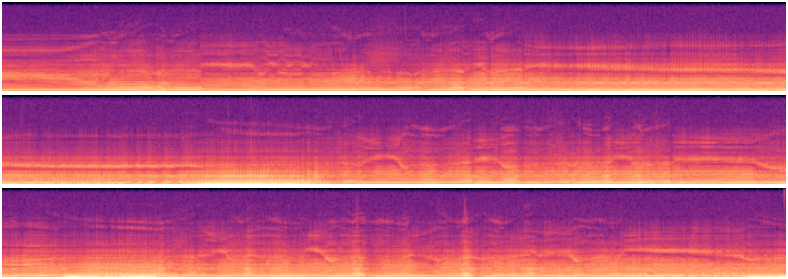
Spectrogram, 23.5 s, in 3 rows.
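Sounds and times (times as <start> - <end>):
didgeridoo in do at 65 Hz: 0.0 - 23.5.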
